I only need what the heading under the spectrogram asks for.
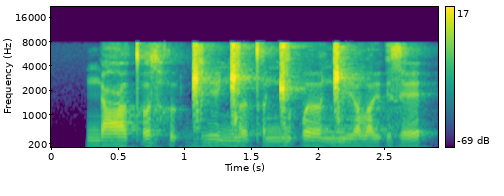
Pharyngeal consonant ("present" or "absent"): present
